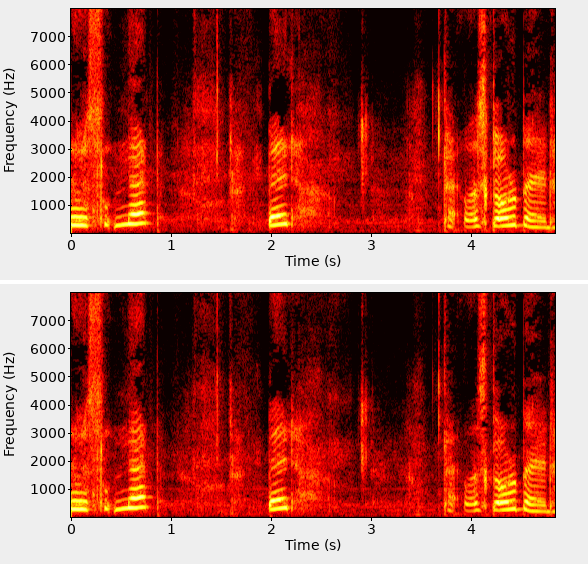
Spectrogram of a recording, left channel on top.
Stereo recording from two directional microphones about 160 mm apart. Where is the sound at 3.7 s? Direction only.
20° left (ahead or behind).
